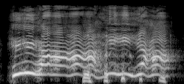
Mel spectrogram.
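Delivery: very high braying hee-haw laugh; donkey bray laugh. Pretend. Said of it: "a clip of me laughing".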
